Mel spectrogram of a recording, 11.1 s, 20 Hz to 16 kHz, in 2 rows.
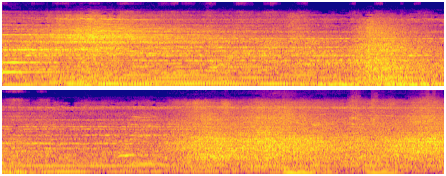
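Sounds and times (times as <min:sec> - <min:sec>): road traffic sound effect: 0:00.0 - 0:11.0
soundtrack music over loudspeakers: 0:00.0 - 0:11.0.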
